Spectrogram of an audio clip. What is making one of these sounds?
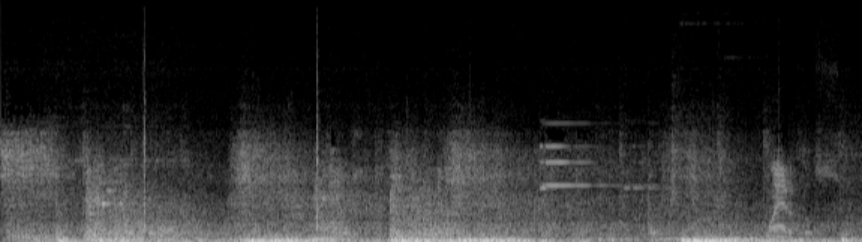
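Gunshots boom and echo.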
